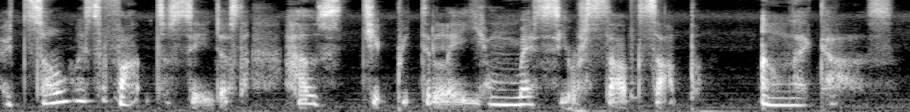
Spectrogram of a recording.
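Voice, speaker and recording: A woman with an Italian accent voicing a proud, wary young werewolf girl in a soft, breathy whispered roleplay, haughty but stammering when flustered. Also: mid-range voice, expressive, slow, exaggerated voice. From Italy.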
